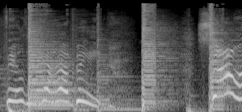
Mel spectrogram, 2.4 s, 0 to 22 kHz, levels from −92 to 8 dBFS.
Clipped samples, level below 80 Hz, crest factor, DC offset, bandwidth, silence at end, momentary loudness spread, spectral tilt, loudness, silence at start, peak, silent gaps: under 0.1%; -32 dBFS; 14 dB; under 0.1%; 19.5 kHz; 0 s; 14 LU; -3.5 dB/octave; -16 LUFS; 0 s; -2 dBFS; none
